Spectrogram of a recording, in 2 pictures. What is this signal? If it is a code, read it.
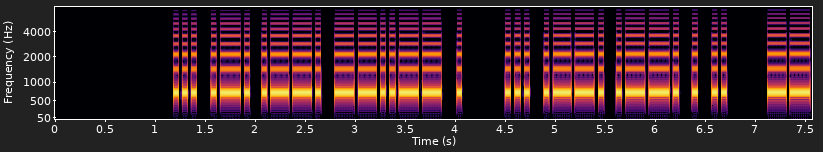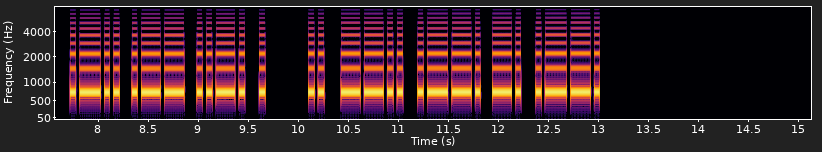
Morse code, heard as a keyed tone, hand-sent with a straight key, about 26 wpm, 720 Hz. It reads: SRP,E SPPEI MLWFE IZPNP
